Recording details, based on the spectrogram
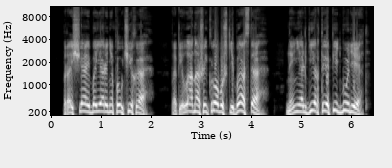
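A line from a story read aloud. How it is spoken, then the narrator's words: Shout. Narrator (Russian): Кто-то из них крикнул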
